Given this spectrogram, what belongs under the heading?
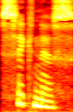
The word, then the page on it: sickness: American English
